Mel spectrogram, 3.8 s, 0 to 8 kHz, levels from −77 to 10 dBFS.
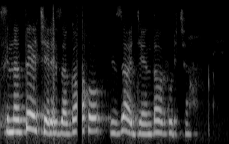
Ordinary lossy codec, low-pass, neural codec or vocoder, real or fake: Opus, 16 kbps; 7.2 kHz; codec, 16 kHz, 8 kbps, FunCodec, trained on Chinese and English, 25 frames a second; fake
